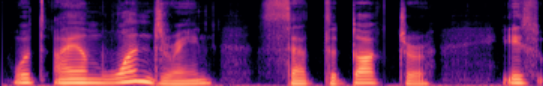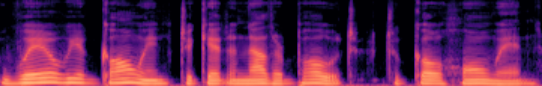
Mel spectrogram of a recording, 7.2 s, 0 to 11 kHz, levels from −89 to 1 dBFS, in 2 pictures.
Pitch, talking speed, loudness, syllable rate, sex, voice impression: 130 Hz, 165 wpm, -19 LUFS, 4.5 syllables/s, male, very masculine, very adult-like, middle-aged, thick, slightly tensed, powerful, bright, soft, slightly muffled, fluent, slightly raspy, cool, intellectual, very sincere, very calm, mature, slightly friendly, reassuring, unique, slightly elegant, wild, slightly sweet, lively, kind, modest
